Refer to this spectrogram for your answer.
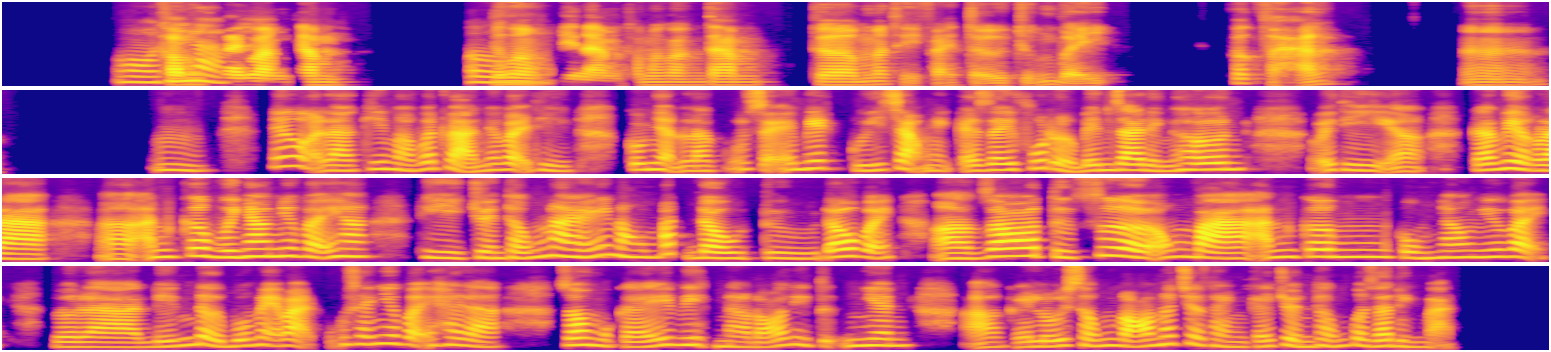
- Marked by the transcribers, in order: none
- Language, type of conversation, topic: Vietnamese, podcast, Gia đình bạn có truyền thống nào khiến bạn nhớ mãi không?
